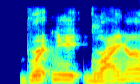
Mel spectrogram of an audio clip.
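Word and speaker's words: Brittney Griner: So you have WNBA star Brittany Griner.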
